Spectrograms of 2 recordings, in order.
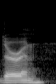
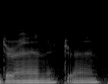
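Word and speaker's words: Duren: duran to detroit damn i think it's pronounced durian durian really no it's d-u-r-e-n i just heard people saying duran duran but what's the um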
